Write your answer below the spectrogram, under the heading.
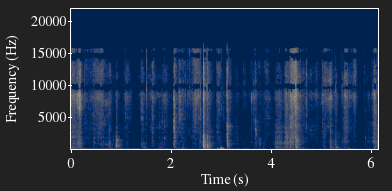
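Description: Cardboard shipping box being opened by hand: flaps scraping and rubbing as they are folded back, with a soft thump about three seconds in and another knock with rustling about a second and a half later.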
